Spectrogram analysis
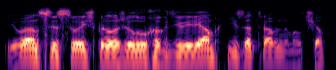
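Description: A man narrating a satirical story in an expressive, lively reading. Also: mid-range voice, brisk, no echo. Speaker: audiobook narrator. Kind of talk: scripted narration. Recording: dull dry audiobook recording.

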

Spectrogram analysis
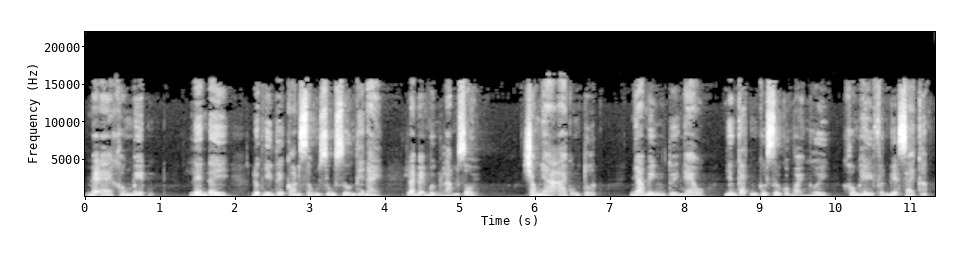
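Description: A woman's voice: on the high side, moderate pace, slightly rough. A woman doing a humble country mother. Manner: gentle, hesitant, polite. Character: poor countrywoman, humble mother, middle-aged.

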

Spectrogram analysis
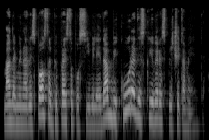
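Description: Brief: woman reading as a dutiful uncle writing a formal letter, measured and calm. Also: mid-range voice, close to an everyday voice. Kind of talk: letter read aloud in audiobook.

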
